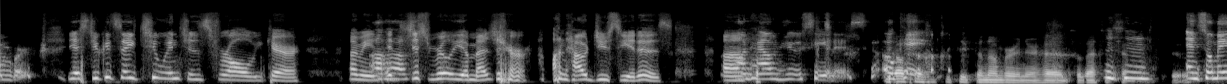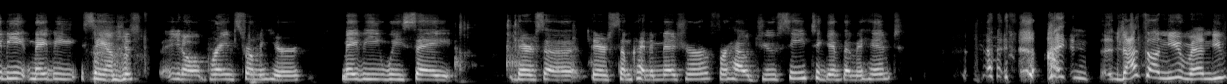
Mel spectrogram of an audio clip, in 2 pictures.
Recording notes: Play listener-created games with callers via Zoom!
